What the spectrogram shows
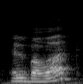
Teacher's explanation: at the ending we are raising the tone and adding question mark.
